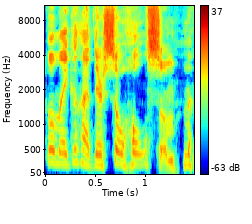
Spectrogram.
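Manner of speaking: high, gushing mock fan voice. Mimicking fans who gush over the player, high and gushing. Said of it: "everyone's like".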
